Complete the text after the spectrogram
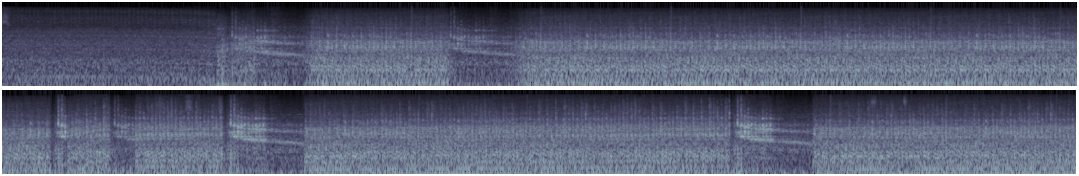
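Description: A truck engine drones steadily, dipping briefly at each gear change.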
